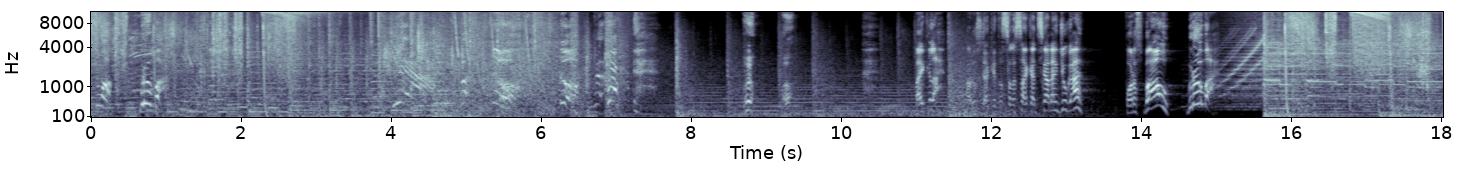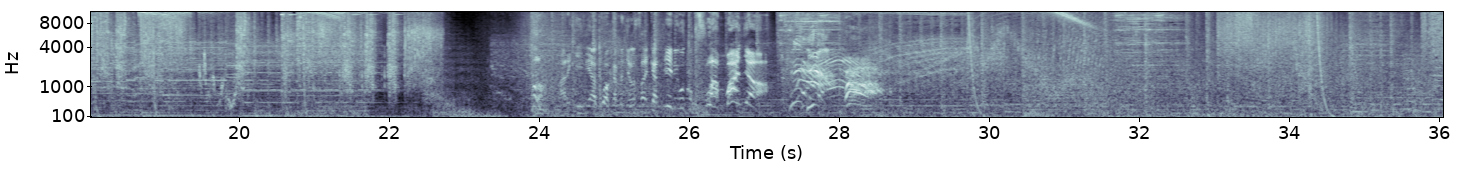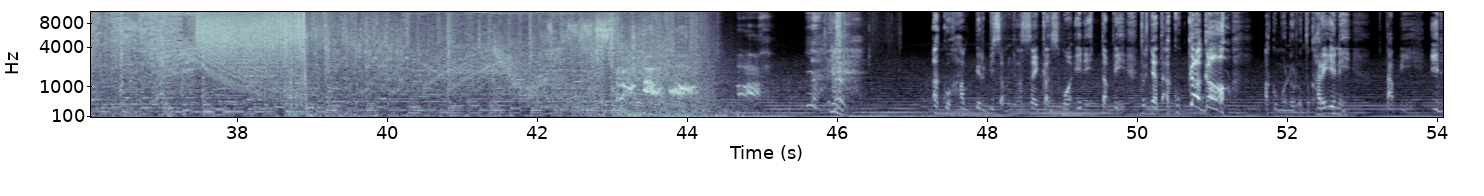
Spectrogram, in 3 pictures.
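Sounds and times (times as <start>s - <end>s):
action music: 0.0s - 13.2s, 14.4s - 52.8s.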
